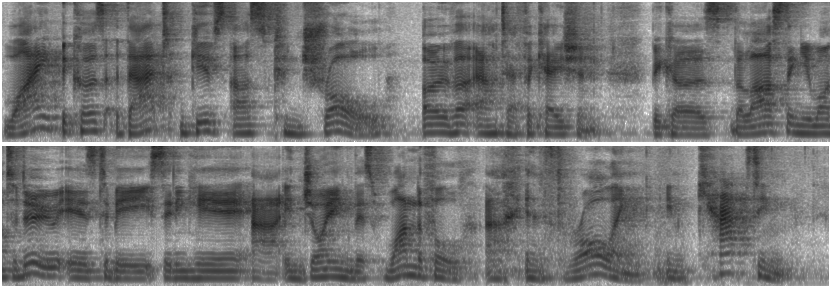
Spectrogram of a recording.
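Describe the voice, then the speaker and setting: Audible room echo and noticeable background noise surround a man speaking at a medium pitch. He talks at a fairly slow pace with very even loudness and ordinary pitch variation. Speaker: university lecturer. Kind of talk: lecture. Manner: casual, with many fillers.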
